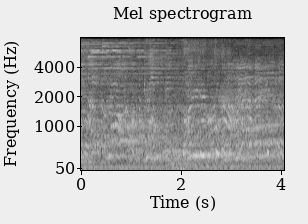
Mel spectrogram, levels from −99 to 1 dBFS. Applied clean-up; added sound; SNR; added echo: none; Mechanical fan; 16 dB; reverberation time 2.8 s.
